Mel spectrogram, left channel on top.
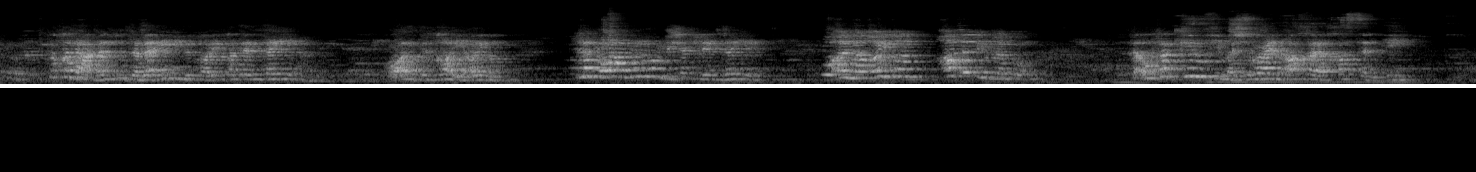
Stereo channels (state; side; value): silent; right; digital silence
